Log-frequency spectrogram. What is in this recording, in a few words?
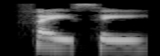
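"facey", British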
